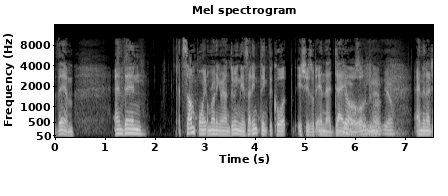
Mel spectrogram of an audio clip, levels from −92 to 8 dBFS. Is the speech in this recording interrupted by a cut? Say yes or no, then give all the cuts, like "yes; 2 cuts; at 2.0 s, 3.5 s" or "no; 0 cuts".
yes; 1 cut; at 3.0 s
